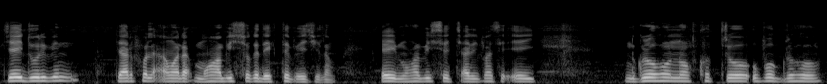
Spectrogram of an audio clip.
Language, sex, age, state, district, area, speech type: Bengali, male, 18-30, West Bengal, Paschim Medinipur, rural, spontaneous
